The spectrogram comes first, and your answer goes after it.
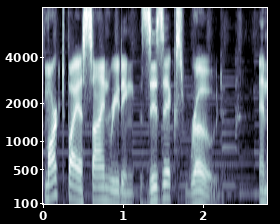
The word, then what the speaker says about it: Zzyzx: It's marked by a sign reading Zzyzx Road, and if you pronounce it correctly, Z-I-E-Z-X, you're doing better than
